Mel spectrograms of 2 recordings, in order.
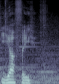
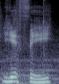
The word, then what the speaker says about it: Yuffie: Who pronounced it Yuffie when the game came out before it was voiced? Not Yiffy.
